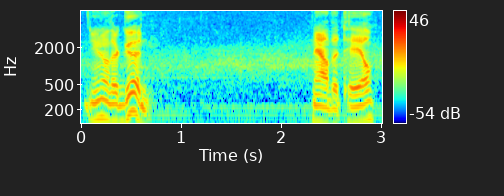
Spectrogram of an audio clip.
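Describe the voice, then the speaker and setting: A man in his forties, hosting a bushcraft video in a grassy park, narrates how to cook for outdoor survival in a matter-of-fact style full of fillers. His mid-range voice is slow, bright and forceful, with slight background noise behind it.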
